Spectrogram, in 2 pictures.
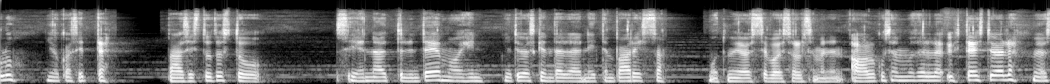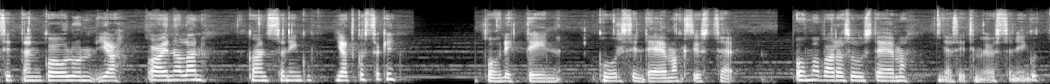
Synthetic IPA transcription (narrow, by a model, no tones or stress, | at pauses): lujokɑsit̪ːe | pæːsist̪ut̪ust̪uː | siːhennæyt̪ːelynt̪eːmoihinjɑt̪yøskent̪elːˑeːnniːt̪ːempɑɾisːɑ | mut̪myøsseʋoisolːɑsemːonenɑlkusemːoselːeʔyht̪eist̪yølːæmyøssit̪t̪æŋkoulunjɑ | ɑinolɑn | kɑnsːɑniːŋku | jɑt̪kosːɑkin | pohdit̪ːiːnkursːint̪eːmɑksjust̪sḛ | ʔomɑʋɑrɑsuːst̪eːmɑjɑ̰sḭt̪my̰ø̰ssḛnḭːŋku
